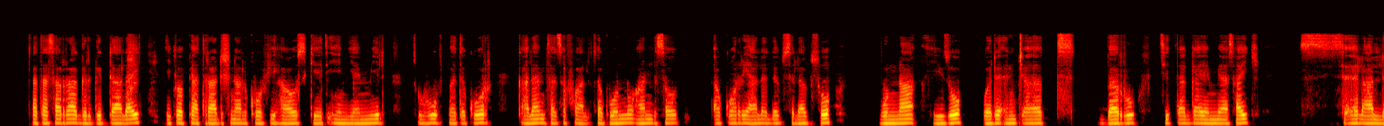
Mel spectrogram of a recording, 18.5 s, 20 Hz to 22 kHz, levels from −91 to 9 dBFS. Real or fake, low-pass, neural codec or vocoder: fake; 7.2 kHz; vocoder, 44.1 kHz, 128 mel bands every 512 samples, BigVGAN v2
